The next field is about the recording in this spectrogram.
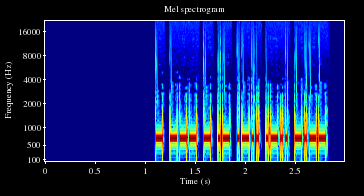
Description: Morse code, heard as a keyed tone, about 48 wpm, 700 Hz. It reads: TOTALLY
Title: LY Suffix - Top 100 Words with Base Words 50wpm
